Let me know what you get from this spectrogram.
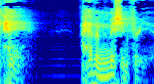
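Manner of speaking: hushed, very quiet secretive half-whisper. Retelling calling Simon over during a game, retelling a quiet half-whisper. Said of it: "I started whispering real quiet".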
